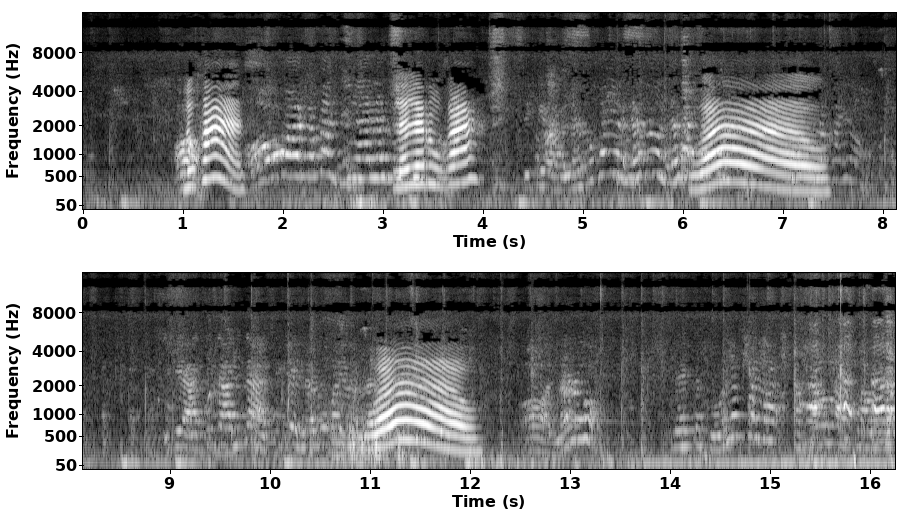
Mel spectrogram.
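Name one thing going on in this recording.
Young children shout and squeal while playing outdoors.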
